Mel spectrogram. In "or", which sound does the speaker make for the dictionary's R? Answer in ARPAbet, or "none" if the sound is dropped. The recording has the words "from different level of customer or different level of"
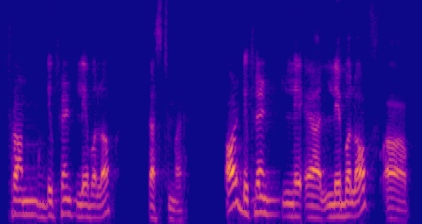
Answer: L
